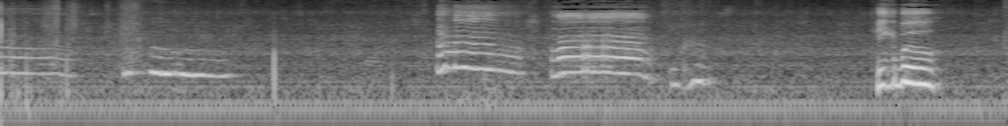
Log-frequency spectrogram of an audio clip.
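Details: Playful pet cockatoo barking, laughing and teasing: soft wavering hoots and short notes, then three loud harsh nasal squawks spaced about a second apart, the last sharp and bark-like, over a low background hum.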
